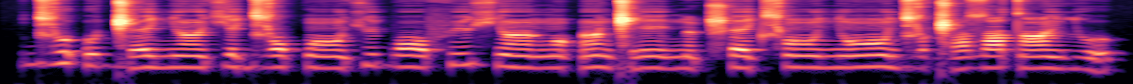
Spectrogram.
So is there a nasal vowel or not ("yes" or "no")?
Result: yes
